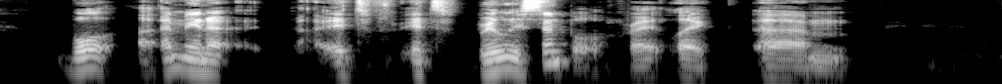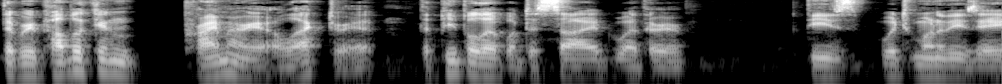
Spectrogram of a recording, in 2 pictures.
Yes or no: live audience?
no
